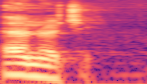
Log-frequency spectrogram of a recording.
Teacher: the stress is on the first syllable the first syllable is pronounced stronger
